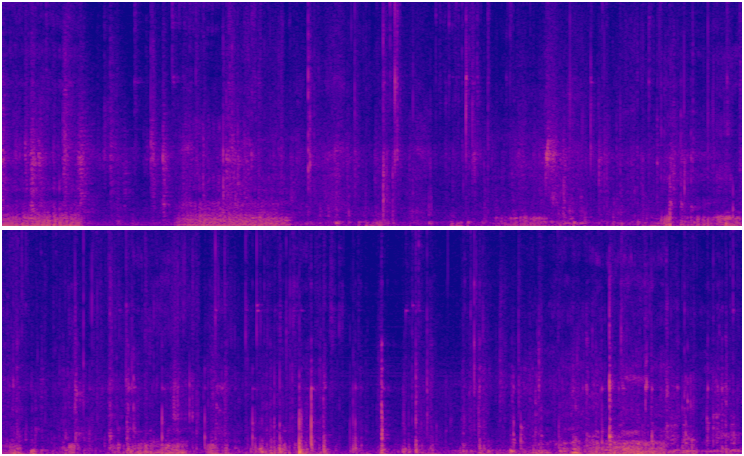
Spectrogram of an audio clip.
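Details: Nash, a pet dog, guards his favourite bone from the playful puppy Carla. Low, continuous throaty growling rises and falls in bursts, with occasional whimpering tones, rustling and scuffling throughout the tussle.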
